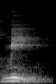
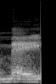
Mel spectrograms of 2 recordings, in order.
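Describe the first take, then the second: First: The vowel sounds like "ee" in "see". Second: The vowel sounds like "ay" in "say". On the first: The speaker calls it wrong. "shouldn't that be pronounced me, right? Because that's the way you should pronounce it when you read it in English" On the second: The speaker calls it right. "me, which is, you know, may"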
